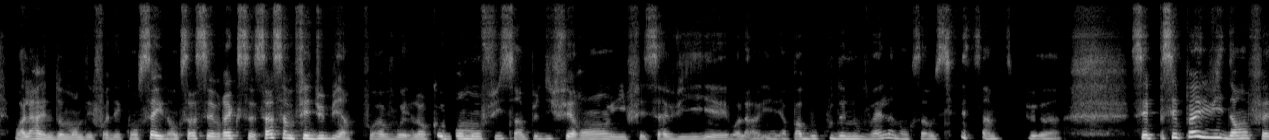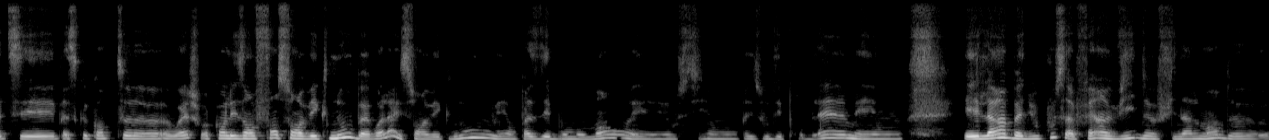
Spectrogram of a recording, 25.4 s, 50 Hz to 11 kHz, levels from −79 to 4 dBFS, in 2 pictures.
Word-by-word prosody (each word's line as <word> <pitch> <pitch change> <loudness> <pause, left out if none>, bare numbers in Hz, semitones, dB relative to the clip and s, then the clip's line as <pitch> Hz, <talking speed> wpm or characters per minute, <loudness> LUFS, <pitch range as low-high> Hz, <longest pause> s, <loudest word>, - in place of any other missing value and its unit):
voilà, 190 +4 +3
elle 165 - +1
me - - -2
demande 165 0 0
des 165 0 -6
fois 160 - -7
des 170 +1 -7
conseils, 170 +7 +4
donc 165 -3 -4
ça 210 +1 +2
c'est 205 -1 +2
vrai 215 +4 +5
que 220 - -7
c'est 195 -4 -1
ça, 250 +10 +4
ça 270 -2 +1
me 225 - +7
fait 225 0 +6
du 220 +2 +4
bien, 185 -7 -1
faut - - -11
avouer. 175 -4 -2
Alors 175 0 -3
que - - -2 0.2
bon, 200 - +5
mon 195 -1 +3
fils, 205 +2 -8
c'est - - -3
un 170 - -4
peu 190 +3 -7
différent, 185 -2 0
il 170 -2 -5
fait 190 +4 -8
sa 180 0 -3
vie 175 +2 -6
et 160 -2 -3
voilà, 165 - -8
il 95 -1 -10
y - - -11
a - - -9
pas 190 +2 -3
beaucoup 205 +2 -5
de 205 0 +1
nouvelles, 195 +6 -3
donc 175 -3 -9
ça 195 +1 -7
aussi 190 - -8
c'est 245 -6 -7
un 200 - -4
petit 200 +1 -19
peu, 205 - -4
heu 205 - -5 0.8
c'est 245 - +5
p 235 - -6
c'est 295 - +4
pas 350 +7 +6
évident, 270 -9 +5
en 235 - -1
fait, 200 -4 -1
c'est 190 0 0
parce 240 - -7
que 225 -2 -6
quand, 220 +1 -7
heu 200 - -2
ouais, 225 - -1
je 250 - -13
vois - - -8
quand 225 +1 -1
les 215 0 +4
enfants 215 +3 +1
sont 235 -2 +1
avec 200 +1 +2
nous, 280 +7 +6
bah 190 -6 +2
voilà, 215 - -2
ils 270 - -4
sont 185 -2 -8
avec 175 0 -8
nous 255 +7 -2
et 190 -1 -8
on 180 - -9
passe 185 +1 -5
des 180 0 -2
bons 175 0 -10
moments 185 +10 -6
et 180 -1 -9 0.2
aussi 170 +1 -20
on 175 -1 -13
résout 185 0 -13
des 175 -1 -12
problèmes 240 +10 -5
et 180 -2 -6
on 175 +1 -12 0.6
et 190 +1 +10
là, 230 +9 +7
bah 215 -5 +3
du 195 +1 -3
coup, 295 +10 -5
ça 195 -10 -1
fait 210 +3 -4
un 230 -2 +2
vide 210 +1 -3
finalement 195 +5 -6
de 195 - -8
195 Hz, 245 wpm, -22 LUFS, 175-220 Hz, 0.8 s, et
